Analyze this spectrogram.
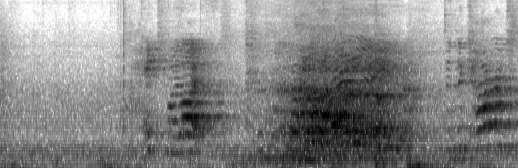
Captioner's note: audience laughs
